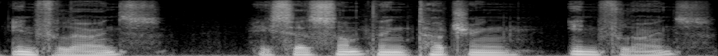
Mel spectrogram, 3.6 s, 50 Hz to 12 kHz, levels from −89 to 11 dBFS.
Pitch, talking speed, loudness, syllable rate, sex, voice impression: 105 Hz, 100 wpm, -17 LUFS, 4.5 syllables/s, male, very masculine, very middle-aged, very thick, relaxed, very powerful, dark, soft, very muffled, slightly fluent, raspy, very cool, intellectual, sincere, very calm, very mature, very friendly, reassuring, very unique, elegant, very wild, sweet, very kind, very modest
